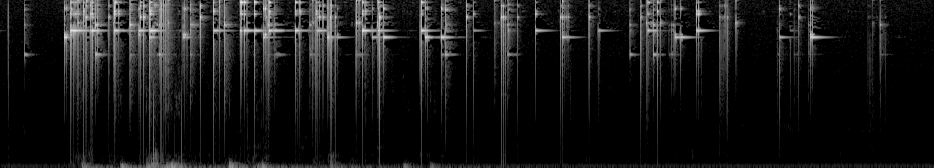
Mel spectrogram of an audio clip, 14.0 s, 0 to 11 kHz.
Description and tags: After 12 years it was time to contribute to this wonderful website. Some recordings of my mother's wind chimes.
They are wooden, metal, or glass and i recorded them with a sm7b, focusrite preamp. unedited and unprocessed, though trimmed.
I'll try to record them all.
